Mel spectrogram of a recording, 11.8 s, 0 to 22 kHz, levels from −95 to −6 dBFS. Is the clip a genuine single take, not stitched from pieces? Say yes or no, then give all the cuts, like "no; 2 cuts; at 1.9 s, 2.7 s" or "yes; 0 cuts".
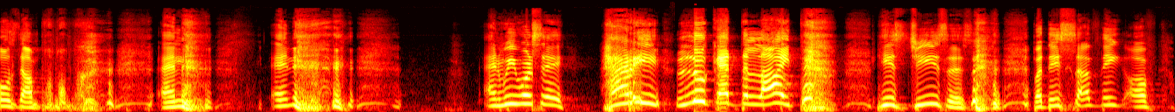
no; 3 cuts; at 5.3 s, 8.7 s, 10.3 s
